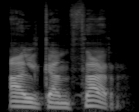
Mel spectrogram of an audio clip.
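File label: "alcanzar", Spanish, male; mekanta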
